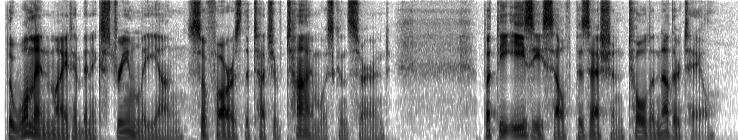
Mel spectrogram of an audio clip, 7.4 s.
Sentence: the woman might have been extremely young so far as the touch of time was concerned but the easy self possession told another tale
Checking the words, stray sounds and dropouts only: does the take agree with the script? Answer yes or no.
yes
